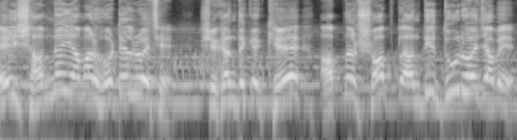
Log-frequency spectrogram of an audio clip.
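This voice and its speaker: A man playing a wheedling, scheming roadside eatery owner with salesman-like patter in an animated horror story. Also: high-pitched, a little fast, music in the background. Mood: coaxing.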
